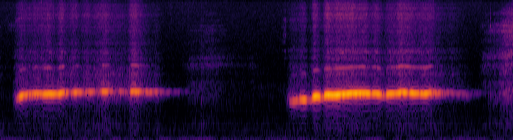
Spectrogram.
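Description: Two long, steady whistled notes separated by a short pause, each holding a clear pitch with a slight rise at the start, fairly loud with no talking.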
